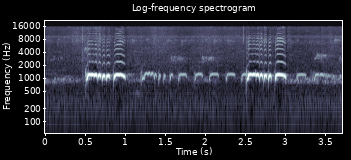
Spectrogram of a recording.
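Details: Zebra dove song used to lure wild doves. Two strong cooing bursts about two seconds apart, each a quick stuttering series of coos, linked by a run of softer, evenly spaced trailing coos.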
